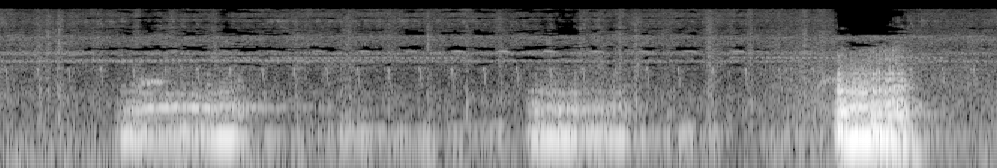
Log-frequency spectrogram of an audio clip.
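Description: Male lion roaring: a bout of deep, short calls about a second and a half apart, growing louder, with the loudest near the end.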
